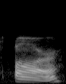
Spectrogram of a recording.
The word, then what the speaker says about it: Spar: Okay, it's Spar.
